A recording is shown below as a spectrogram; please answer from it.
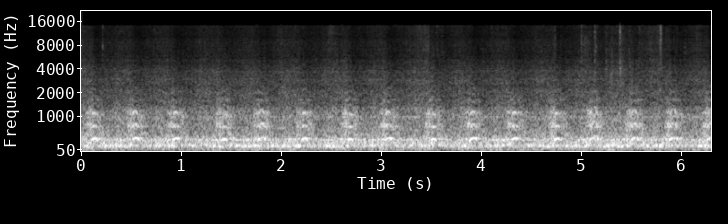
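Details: Air France A319, flight AF2487 Sofia to Paris, 15/01/2012, recorded from cabin seat 18F while taxiing for take-off: loud bark repeating about twice a second in spurts over engine hum; strange mechanical barking, origin unclear.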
